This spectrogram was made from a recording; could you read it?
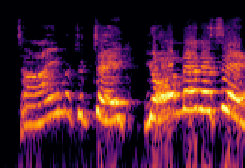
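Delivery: window-rattling bellow, very loud, high and shrill. Describing the doctor's voice you hear in the scene: very loud doctor's voice. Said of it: "Very, very loud".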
